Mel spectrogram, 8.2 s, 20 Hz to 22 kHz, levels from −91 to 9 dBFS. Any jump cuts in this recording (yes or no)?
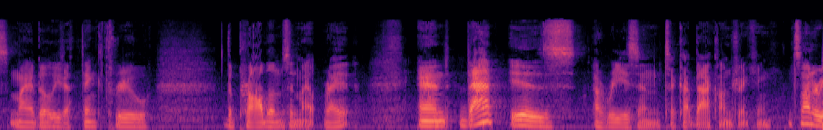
yes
